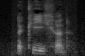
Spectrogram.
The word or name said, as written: Na Ciochan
